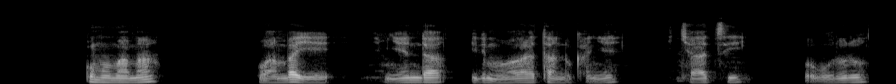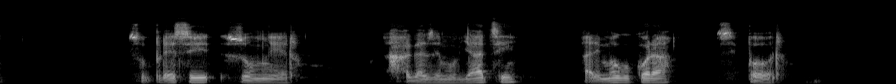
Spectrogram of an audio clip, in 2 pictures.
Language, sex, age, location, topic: Kinyarwanda, male, 36-49, Kigali, health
